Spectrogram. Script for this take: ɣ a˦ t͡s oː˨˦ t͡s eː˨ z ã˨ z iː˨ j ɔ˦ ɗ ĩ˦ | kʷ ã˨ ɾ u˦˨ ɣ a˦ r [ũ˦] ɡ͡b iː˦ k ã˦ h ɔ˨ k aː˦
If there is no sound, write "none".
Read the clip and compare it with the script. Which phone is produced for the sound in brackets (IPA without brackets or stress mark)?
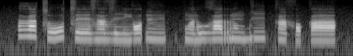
ũ˦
